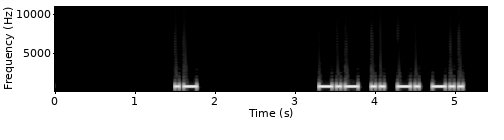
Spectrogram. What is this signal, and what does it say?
Morse code, heard as a keyed tone, about 22 wpm, 700 Hz. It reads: A KIND
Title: 4x Word-Spacing - Sentences from Top 500 Words - 22wpm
